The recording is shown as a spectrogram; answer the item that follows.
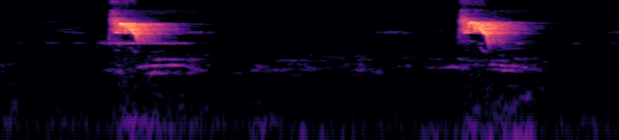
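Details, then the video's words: A white-eye (pleci) calls to other white-eyes, giving two thin, high, bright notes with a quick downward slur, about two seconds apart, against a quiet background. "memanggil Pleci Lain"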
